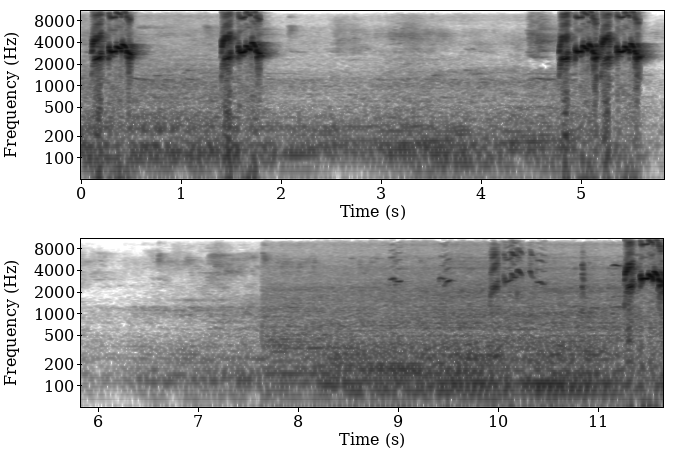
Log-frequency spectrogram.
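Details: Sooty-headed bulbul song meant to stir up other bulbuls: short loud chattering bursts repeated at intervals, with a brief silent gap midway and fainter distant notes near the end.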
